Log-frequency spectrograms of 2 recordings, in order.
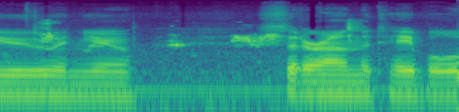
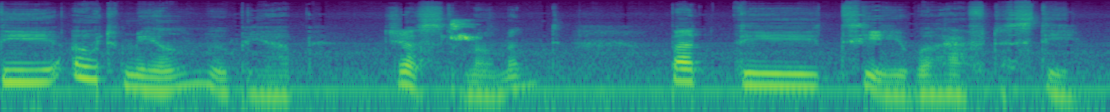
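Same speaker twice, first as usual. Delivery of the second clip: put-on very hushed, very soft old voice; 6 semitones higher, 10 dB quieter than usual. As the narrator, voice the barkeep taking the party's order: older dark elven barkeep voice. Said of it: "a older, uh, dark elven woman, / a older, uh, dark elven woman, she looks up with a smile. / uh, dark elven woman, / a older, / As you go up to the barkeep".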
